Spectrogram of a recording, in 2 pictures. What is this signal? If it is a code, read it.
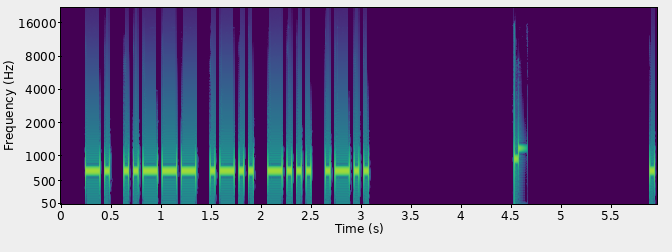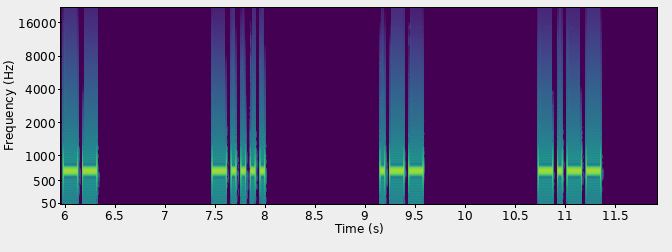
Morse code, heard as a keyed tone, about 25 wpm, spaced as for 12 wpm, 700 Hz. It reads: N2LBL W6WY
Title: USA Call Signs - 8x Character Spacing - 25wpm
